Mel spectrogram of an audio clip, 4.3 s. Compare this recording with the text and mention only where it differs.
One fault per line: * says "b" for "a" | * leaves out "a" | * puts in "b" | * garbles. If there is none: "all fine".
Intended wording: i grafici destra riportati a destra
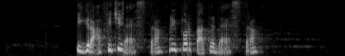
all fine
